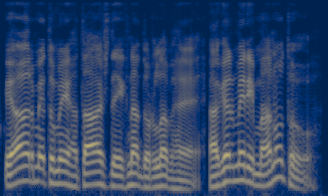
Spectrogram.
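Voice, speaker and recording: A man's voice: medium pitch, a little fast, no echo, studio quality, close to an everyday voice. A man voicing a teasing young male friend in a dubbed drama, playful and mocking. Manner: teasing, lively.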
